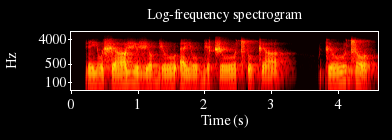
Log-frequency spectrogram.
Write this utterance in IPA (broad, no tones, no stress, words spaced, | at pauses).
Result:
ɾijuxʲʌːvʲɯ vʲo bʲuːʔɛ jubʲo t͡ʃuːt͡sʼu kʲʌ | kʲuːd͡zo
